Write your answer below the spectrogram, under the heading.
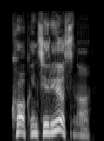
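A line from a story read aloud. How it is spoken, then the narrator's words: Snorting. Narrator (Russian): хмыкнул он через мгновение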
